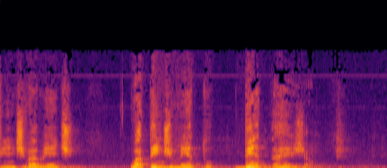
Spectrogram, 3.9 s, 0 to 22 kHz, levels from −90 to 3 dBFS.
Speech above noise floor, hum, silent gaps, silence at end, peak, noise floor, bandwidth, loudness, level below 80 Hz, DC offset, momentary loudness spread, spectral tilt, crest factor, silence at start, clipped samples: 22 dB; none; none; 0 s; -2 dBFS; -41 dBFS; 15.5 kHz; -19 LUFS; -40 dBFS; under 0.1%; 20 LU; -5 dB/octave; 18 dB; 0 s; under 0.1%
